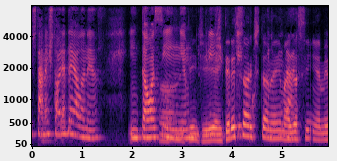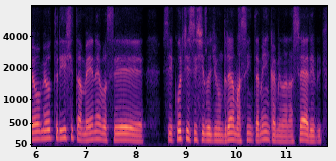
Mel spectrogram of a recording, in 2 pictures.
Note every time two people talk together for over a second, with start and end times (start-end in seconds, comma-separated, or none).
2.5-5.4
